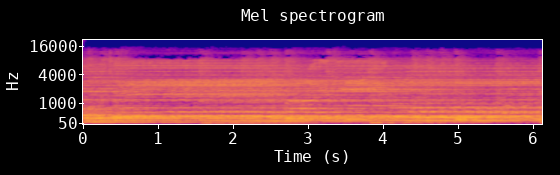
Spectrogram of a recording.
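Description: A male opera singer singing live through a microphone, holding long notes over an instrumental accompaniment whose bass changes pitch every couple of seconds.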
